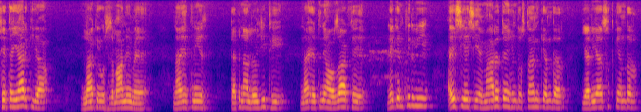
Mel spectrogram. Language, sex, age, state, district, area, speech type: Urdu, male, 45-60, Bihar, Saharsa, rural, spontaneous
